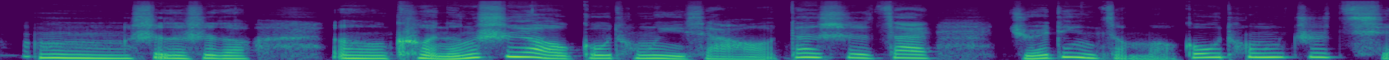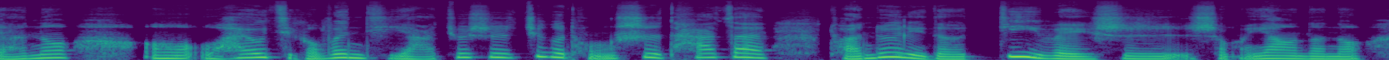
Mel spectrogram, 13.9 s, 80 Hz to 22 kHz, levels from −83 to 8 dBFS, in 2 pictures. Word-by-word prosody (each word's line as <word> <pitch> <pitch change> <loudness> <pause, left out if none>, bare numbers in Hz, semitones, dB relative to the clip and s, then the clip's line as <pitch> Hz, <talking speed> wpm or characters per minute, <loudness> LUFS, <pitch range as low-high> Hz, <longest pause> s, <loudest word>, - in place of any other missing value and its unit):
嗯， 220 -5 +3
是 230 +4 -2
的 200 -2 +2
是 205 +1 0
的， 185 -1 0 0.4
嗯， 200 -1 +2
可 205 +2 +1
能 185 +9 +5
是 305 +3 +4
要 255 -10 +6
沟 205 +3 0
通 205 0 0
一 170 - 0
下 165 +1 -7
哦。 150 -2 -7
但 265 0 +4
是 240 -4 -2
在 225 0 0 0.4
决 190 +3 0
定 260 -3 +3
怎 - - -8
么 - - -11
沟 260 +1 +3
通 275 0 +2
之 275 -1 -1
前 175 -9 -6
呢， 235 +2 0 0.4
呃， 195 -1 -1
我 190 - -6
还 230 +7 -4
有 255 - +3
几 270 - -8
个 - - -4
问 235 +2 +2
题 200 -5 -7
啊， 160 0 -6
就 260 +9 -4
是 265 -2 -2
这 285 +6 -2
个 265 -3 +2
同 - - -5
事 255 -3 -2
他 255 +3 -4
在 260 -3 +1 0.3
团 165 +3 -2
队 280 +6 +4
里 210 -9 +2
的 155 -1 -2
地 310 -5 +6
位 175 -5 0
是 170 0 -5
什 180 - -8
么 - - -10
样 185 0 0
的 170 - -2
呢？ 160 +1 -3
210 Hz, 240 characters per minute, -19 LUFS, 185-260 Hz, 0.4 s, 要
